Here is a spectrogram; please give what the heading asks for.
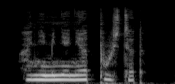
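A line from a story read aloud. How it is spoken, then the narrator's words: Whisper. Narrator (Russian): прошептала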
